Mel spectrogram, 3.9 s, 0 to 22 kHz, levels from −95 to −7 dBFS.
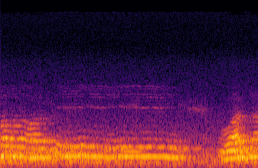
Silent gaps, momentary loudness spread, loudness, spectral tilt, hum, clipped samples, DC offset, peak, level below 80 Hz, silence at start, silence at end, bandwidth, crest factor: none; 10 LU; -26 LUFS; -11.5 dB/octave; none; under 0.1%; under 0.1%; -6 dBFS; -46 dBFS; 0 s; 0 s; 3.6 kHz; 18 dB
